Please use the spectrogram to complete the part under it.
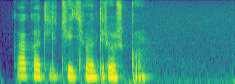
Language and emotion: Russian, neutral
